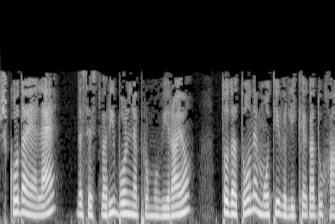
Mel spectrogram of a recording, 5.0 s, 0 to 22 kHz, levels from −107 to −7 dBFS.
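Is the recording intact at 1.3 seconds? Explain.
No. MP3 compression runs through the whole clip, including 1.3 seconds, likely from encoding at a bitrate around 24 kbps. Short of bits, the encoder cuts the treble at a fixed frequency and drops weak frequency lines, so the speech sounds dull, watery and swirly.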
